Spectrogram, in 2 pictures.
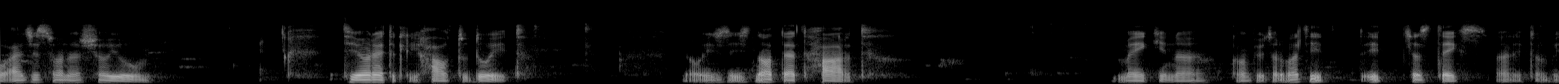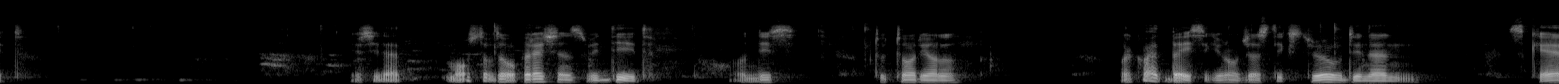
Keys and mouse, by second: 0.1 z, 0.3 KP_3, 2.7 g, 9.1 Tab, 10.2 a, 10.5 b, 13.1 g, 16.8 a, 18.5 g, 22.5 KP_1, 23.1 z, 25.7 middle click, 25.9 a, 27.0 z, 29.5 z.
